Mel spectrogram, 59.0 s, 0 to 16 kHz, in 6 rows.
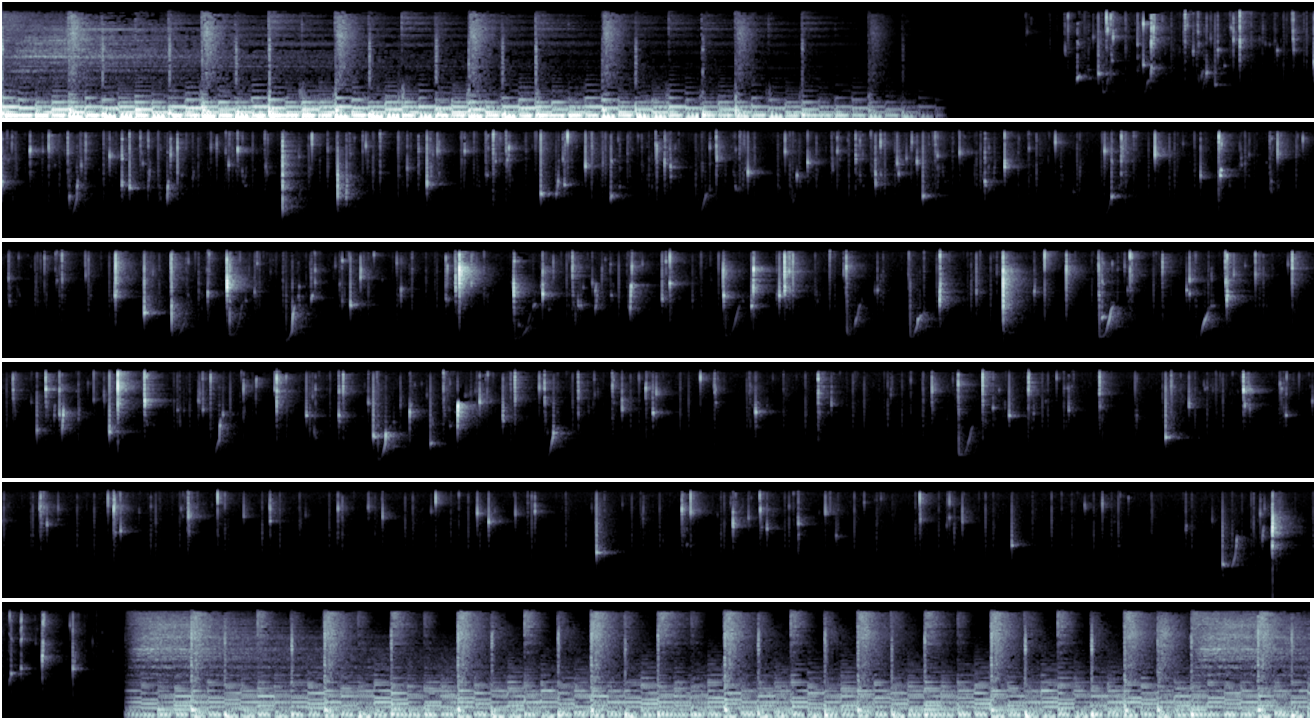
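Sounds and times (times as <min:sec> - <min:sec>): water dripping fast: 0:07.9 - 0:55.0.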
